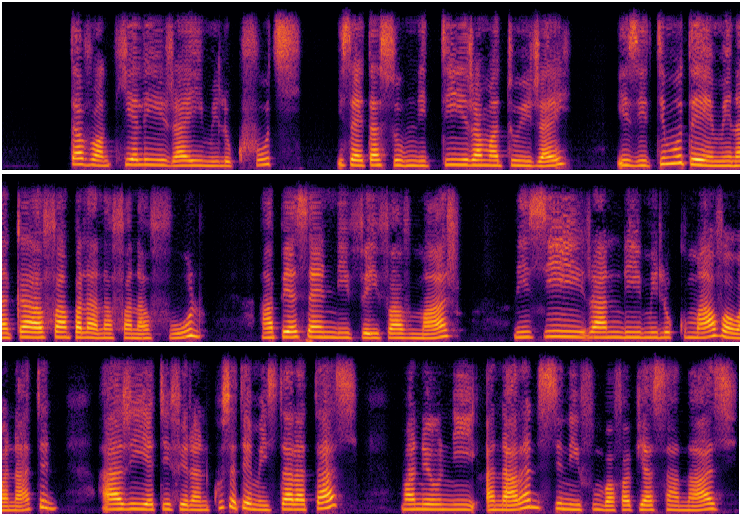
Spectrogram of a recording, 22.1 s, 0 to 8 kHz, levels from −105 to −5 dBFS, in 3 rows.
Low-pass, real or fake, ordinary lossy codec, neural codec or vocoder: 7.2 kHz; fake; Opus, 64 kbps; codec, 16 kHz in and 24 kHz out, 1 kbps, XY-Tokenizer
